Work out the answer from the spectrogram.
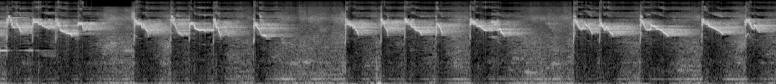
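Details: Energetic Oriental white-eye song: dense bursts of thin, very high, falling notes, delivered in quick clusters separated by short pauses. A faint low hum lies in the background.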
